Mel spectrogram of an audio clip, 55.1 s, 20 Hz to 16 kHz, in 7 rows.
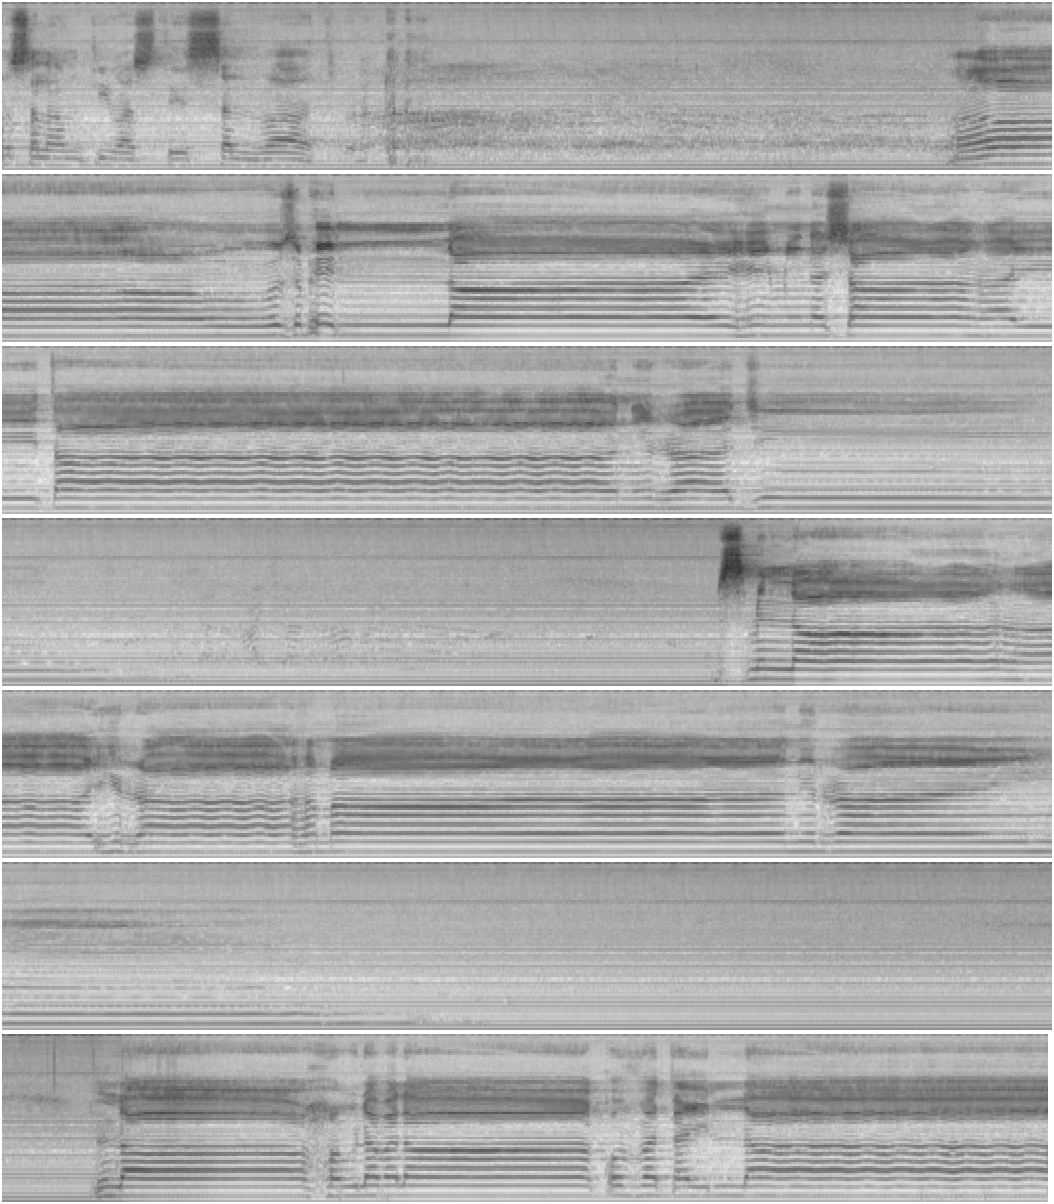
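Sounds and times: electrical mains hum: 0.0s - 55.0s
steady higher tone: 1.6s - 12.6s, 18.6s - 31.0s, 32.8s - 49.3s
faint voice: 2.6s - 7.2s, 24.5s - 28.2s.

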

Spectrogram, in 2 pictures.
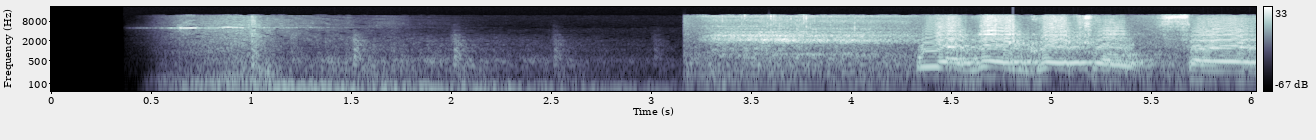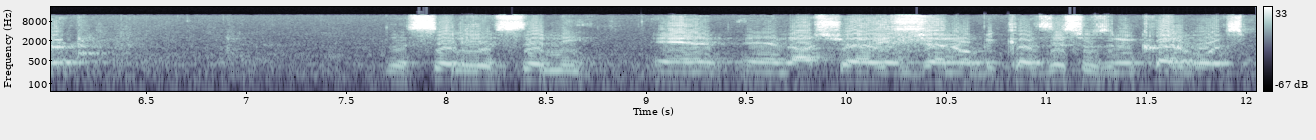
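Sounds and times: whoosh: 0.5s - 4.4s
deep rumble: 0.5s - 5.6s.

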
